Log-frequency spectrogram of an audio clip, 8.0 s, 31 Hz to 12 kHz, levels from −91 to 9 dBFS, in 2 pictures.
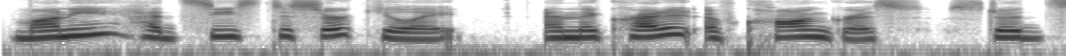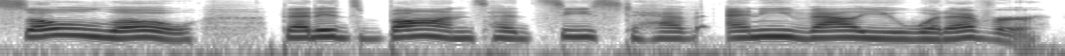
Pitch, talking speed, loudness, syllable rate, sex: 230 Hz, 175 wpm, -19 LUFS, 4.9 syllables/s, female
